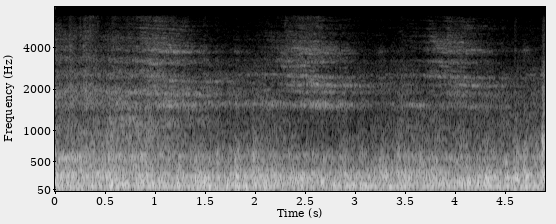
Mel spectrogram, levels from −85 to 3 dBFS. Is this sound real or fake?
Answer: real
